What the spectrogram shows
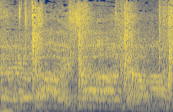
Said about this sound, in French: Le Paris Taxi chavire de bonheur, les chants redoublent de plus belle.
